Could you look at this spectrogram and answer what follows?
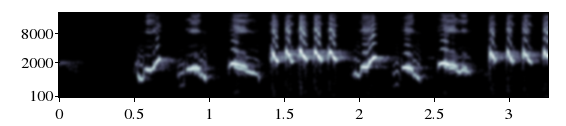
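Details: Lively white-rumped shama song used to set other shamas singing. Rich rising and falling whistles alternate with quick bursts of sharp, high repeated notes, delivered in a fast, varied stream.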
